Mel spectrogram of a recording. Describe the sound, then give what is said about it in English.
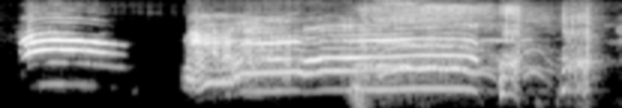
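A pet cat sitting beside someone meows: one short, high meow, a brief pause, then a longer drawn-out meow that wavers in pitch and breaks into a couple of quick trailing chirps. “Let me ask my cat right now who's sitting next to me.”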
